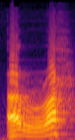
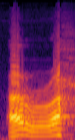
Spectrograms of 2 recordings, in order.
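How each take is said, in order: Both takes have the same delivery.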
